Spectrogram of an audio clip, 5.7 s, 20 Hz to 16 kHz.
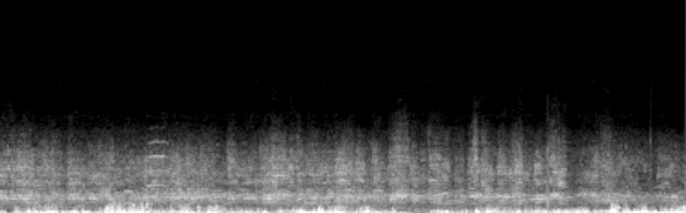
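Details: Evening flight of a large flock of greylag geese, roughly 200–300 birds, leaving a grazing field for Llyn Maelog, Anglesey, at dusk; a continuous chorus of harsh honking over strong, steady wind noise.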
